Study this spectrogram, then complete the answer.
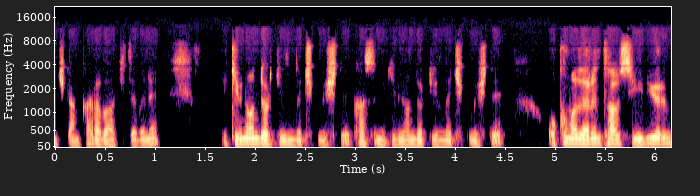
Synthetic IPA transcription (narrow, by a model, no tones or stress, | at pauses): t͡ʃʰɯ̥kʰankʰaɾabaːcʰi̥t̪ʰabɯnɯ | icʰibino̞nd̪øɾt̪jɯlˠɯnd̪at͡ʃʰɯ̥k̚mɯʃt̪ʰɯ̰kʰasɯmicʰibino̞nd̪øɾt̪jɯlˠɯnd̪at͡ʃʰɯ̥kmɯʃt̪ʰɯ̰ | o̞̰kʰumalˠaɾɯnɯt̪ʰavsijed̪ijo̞ɾum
